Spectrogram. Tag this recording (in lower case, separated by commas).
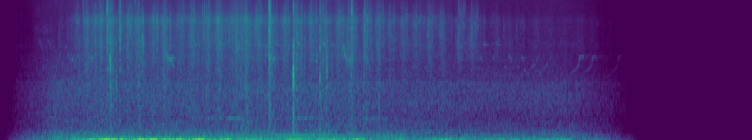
bird, animal, wild animals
